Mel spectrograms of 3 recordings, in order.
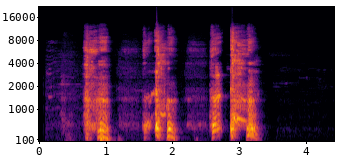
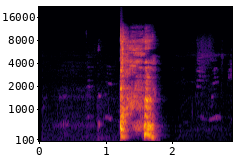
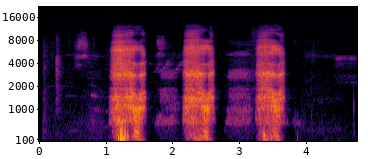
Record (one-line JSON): {"three_cough_length": "4.4 s", "three_cough_amplitude": 32768, "three_cough_signal_mean_std_ratio": 0.4, "cough_length": "2.9 s", "cough_amplitude": 32767, "cough_signal_mean_std_ratio": 0.26, "exhalation_length": "4.8 s", "exhalation_amplitude": 24225, "exhalation_signal_mean_std_ratio": 0.45, "survey_phase": "beta (2021-08-13 to 2022-03-07)", "age": "18-44", "gender": "Male", "wearing_mask": "No", "symptom_cough_any": true, "symptom_new_continuous_cough": true, "symptom_runny_or_blocked_nose": true, "symptom_fatigue": true, "symptom_headache": true, "symptom_change_to_sense_of_smell_or_taste": true, "symptom_loss_of_taste": true, "symptom_onset": "3 days", "smoker_status": "Never smoked", "respiratory_condition_asthma": true, "respiratory_condition_other": false, "recruitment_source": "Test and Trace", "submission_delay": "1 day", "covid_test_result": "Positive", "covid_test_method": "ePCR"}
